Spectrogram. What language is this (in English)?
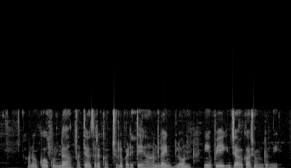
Telugu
